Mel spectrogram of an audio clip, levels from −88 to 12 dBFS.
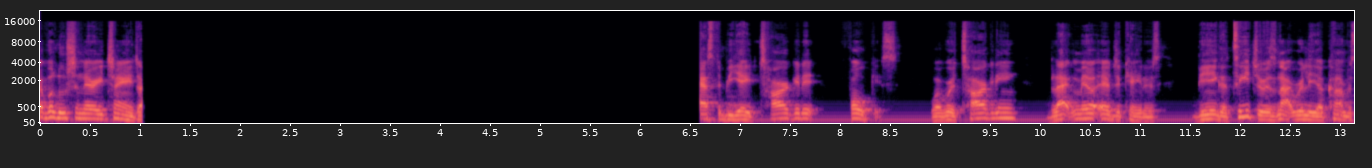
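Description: A steady mains hum runs under the speech from the first moment to the end. It is a low, constant tone at 50 Hz, sitting roughly 25 dB below the speech, with some low harmonics. Power-line energy is leaking into the signal path, typically through a ground loop between connected equipment or magnetic pickup from a nearby transformer. The hum stays fixed in pitch and level and is most exposed in pauses.

At 1.01 s the audio drops out to silence and stays dead until 6.60 s, a gap of about 5.6 s. The gap is silent: the hum and all room tone vanish along with the speech, then everything resumes abruptly mid-flow. The likely cause is the input being lost, through a disconnected device, a failed link or a stray mute, while the recorder kept writing silence. Whatever was said in that stretch is unrecoverable.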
